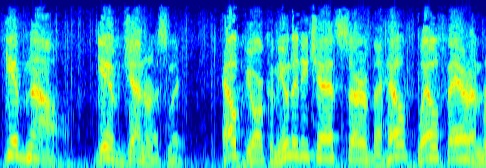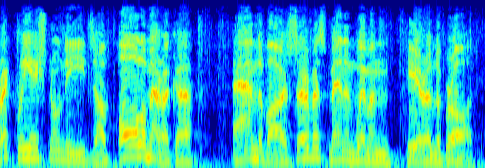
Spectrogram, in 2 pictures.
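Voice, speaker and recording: A man's voice: a little high, very animated, moderate pace, bright, forceful tone, slight background noise. A man reading scripted narration as the announcer of an old radio show. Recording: dull band-limited old radio recording. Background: music.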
